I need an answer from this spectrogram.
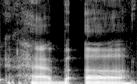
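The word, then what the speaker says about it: Habe: So it's actually Hab-a, but there's an E, not an A. So H-A-B-E-D-A-N-K.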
